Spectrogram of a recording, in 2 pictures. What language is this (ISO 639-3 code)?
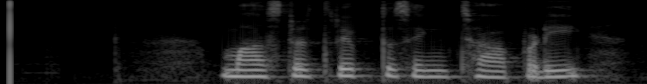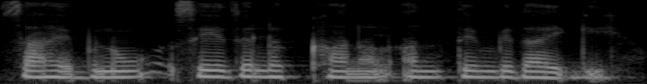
pan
